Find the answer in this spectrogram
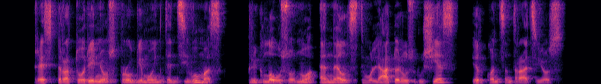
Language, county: Lithuanian, Kaunas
